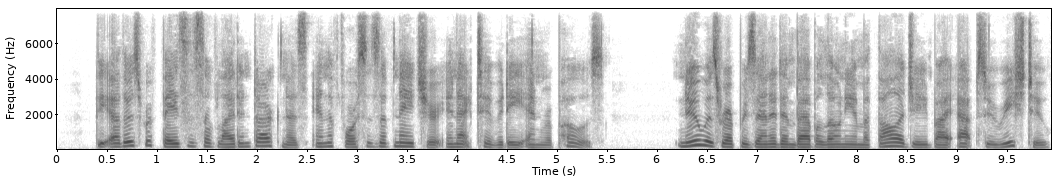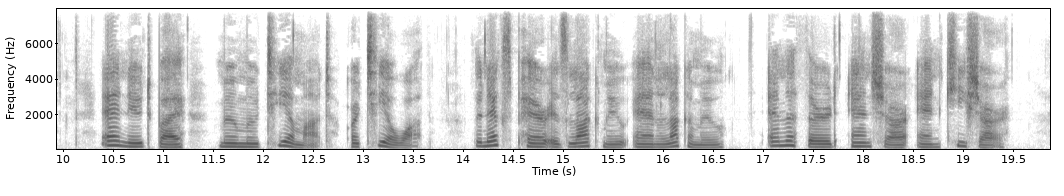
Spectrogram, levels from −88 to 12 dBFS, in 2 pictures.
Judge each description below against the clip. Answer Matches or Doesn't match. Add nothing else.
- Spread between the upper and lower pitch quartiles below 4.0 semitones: Doesn't match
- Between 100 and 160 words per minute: Matches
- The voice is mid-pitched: Matches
